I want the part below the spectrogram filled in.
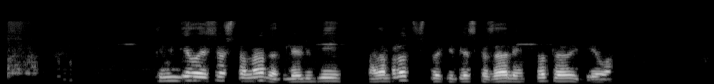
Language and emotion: Russian, neutral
